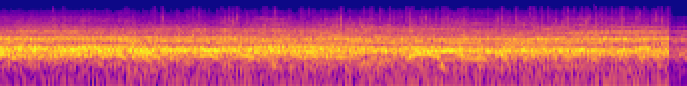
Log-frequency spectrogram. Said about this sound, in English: So we'll let those applause linger there for a little bit.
